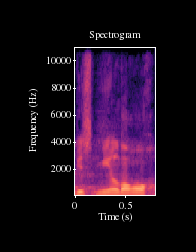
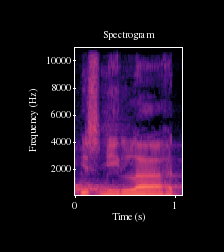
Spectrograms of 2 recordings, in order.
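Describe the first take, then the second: First: The 'lah' sound is thick and dark. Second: The 'lah' sound is thin and light. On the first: The speaker calls it wrong. "jangan bismillah" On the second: The speaker calls it right. "Kenapa dibaca tipis?"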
